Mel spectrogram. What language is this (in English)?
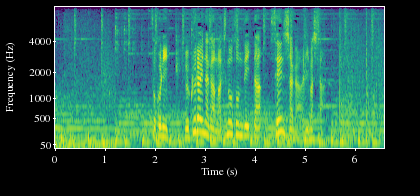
Japanese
